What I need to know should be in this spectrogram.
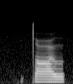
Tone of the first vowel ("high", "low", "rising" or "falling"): high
